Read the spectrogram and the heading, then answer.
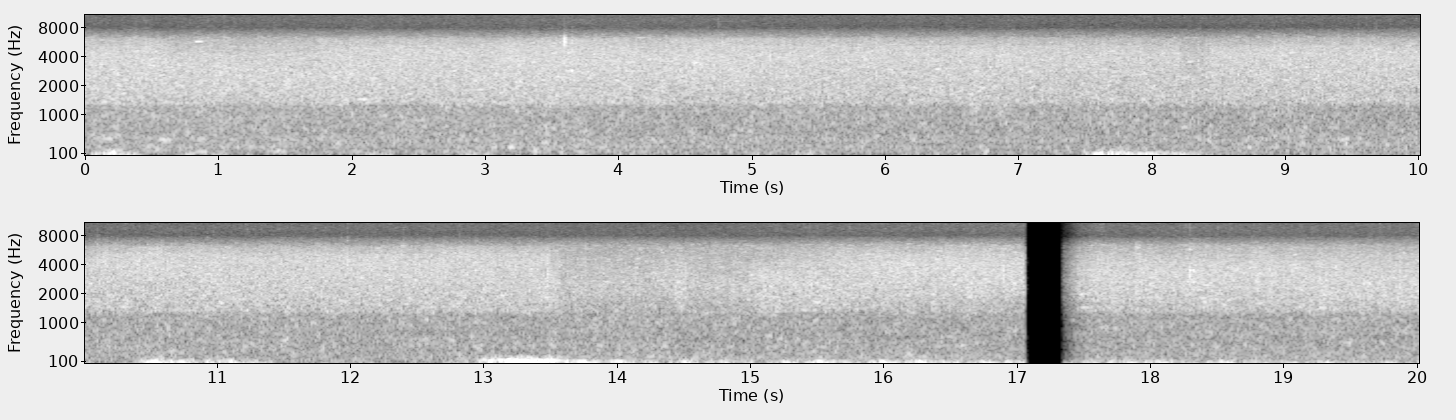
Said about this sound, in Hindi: तो बाहर केते वर्षा होची तो देखिले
